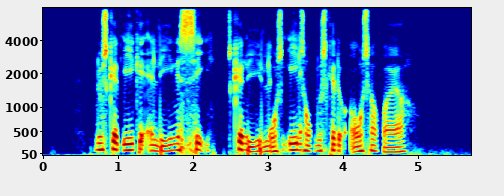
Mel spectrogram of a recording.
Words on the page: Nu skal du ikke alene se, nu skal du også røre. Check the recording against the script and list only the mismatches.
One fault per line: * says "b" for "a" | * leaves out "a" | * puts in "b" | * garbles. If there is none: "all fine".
* leaves out "du"
* garbles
